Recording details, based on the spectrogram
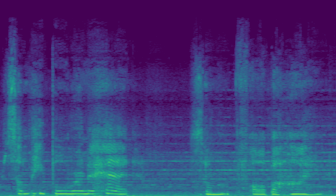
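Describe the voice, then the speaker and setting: A woman voicing an earnest, emotional young girl pilot in a video game, with a girlish voice and drawn-out, emotive delivery. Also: music in the background. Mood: wistful. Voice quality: high, girlish. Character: cheerful, emotional young girl pilot missing her senior.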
